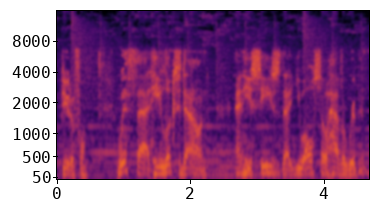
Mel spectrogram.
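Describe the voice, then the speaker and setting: A male game master tells a tabletop fantasy story in an enthusiastic, theatrical way. His voice sits at a medium pitch, with music clearly playing behind it. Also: normal speed. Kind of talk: dramatic tabletop game narration.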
